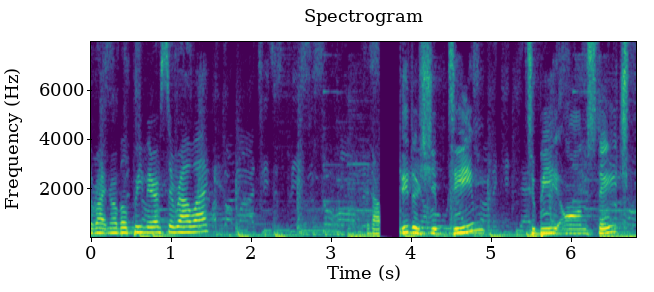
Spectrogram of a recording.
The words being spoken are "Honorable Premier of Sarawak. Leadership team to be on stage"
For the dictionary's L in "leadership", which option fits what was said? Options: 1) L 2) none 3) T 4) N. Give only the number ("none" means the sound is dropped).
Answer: 4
